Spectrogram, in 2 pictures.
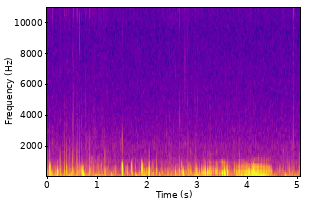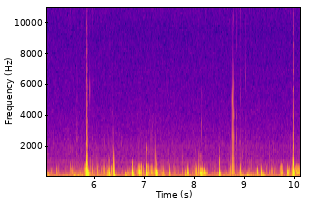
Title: loud digestive noises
